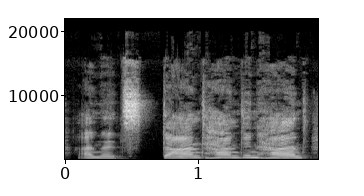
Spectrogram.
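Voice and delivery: plain reading voice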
